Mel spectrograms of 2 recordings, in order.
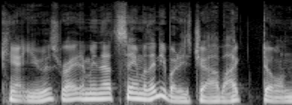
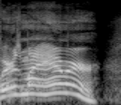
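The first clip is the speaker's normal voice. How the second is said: mock shrill, very high shouted yell. Recalling an old timer on a job site, retelling a yell. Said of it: "And he yells".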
